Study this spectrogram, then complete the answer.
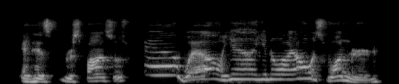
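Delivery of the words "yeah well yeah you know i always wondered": acted nonchalant, offhand delivery, lilting and high. Retelling dad's reply about a possible daughter: imitating dad's nonchalant reply. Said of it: "How can you say that so nonchalantly?".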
